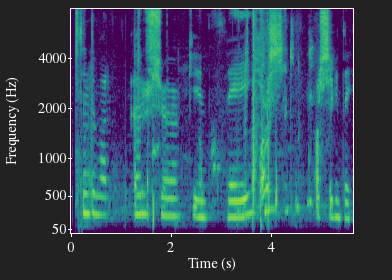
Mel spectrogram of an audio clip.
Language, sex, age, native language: Icelandic, female, 10, Icelandic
